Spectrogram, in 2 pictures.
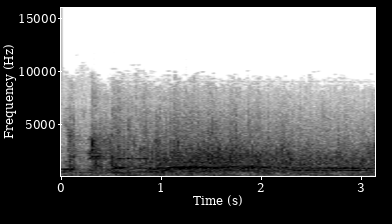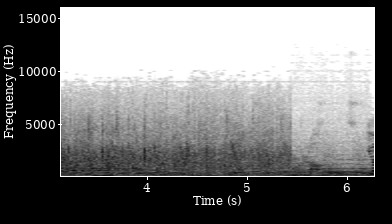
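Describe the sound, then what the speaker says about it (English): Women applaud a court's verdict finding Emperor Hirohito guilty over comfort women charges: sustained, loud clapping from a crowd lasting several seconds, steady and dense, with voices mixed in. "The ladies of North Korea applauded the court for finding Emperor Hirohito guilty of the charges on comfort women"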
